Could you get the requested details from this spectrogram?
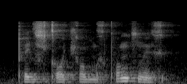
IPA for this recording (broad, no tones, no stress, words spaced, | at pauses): pʰɛlʲɕɐkʼɔ t͡ʃʰɔwmɐxpʰɔŋ sʷɛ̃x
